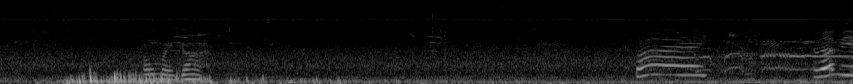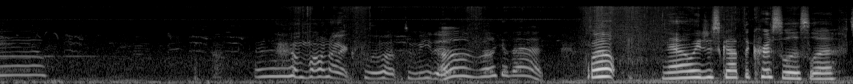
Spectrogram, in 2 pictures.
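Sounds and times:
faint outdoor rumble: 0.0s - 17.0s
rooster crowing: 7.0s - 9.7s.

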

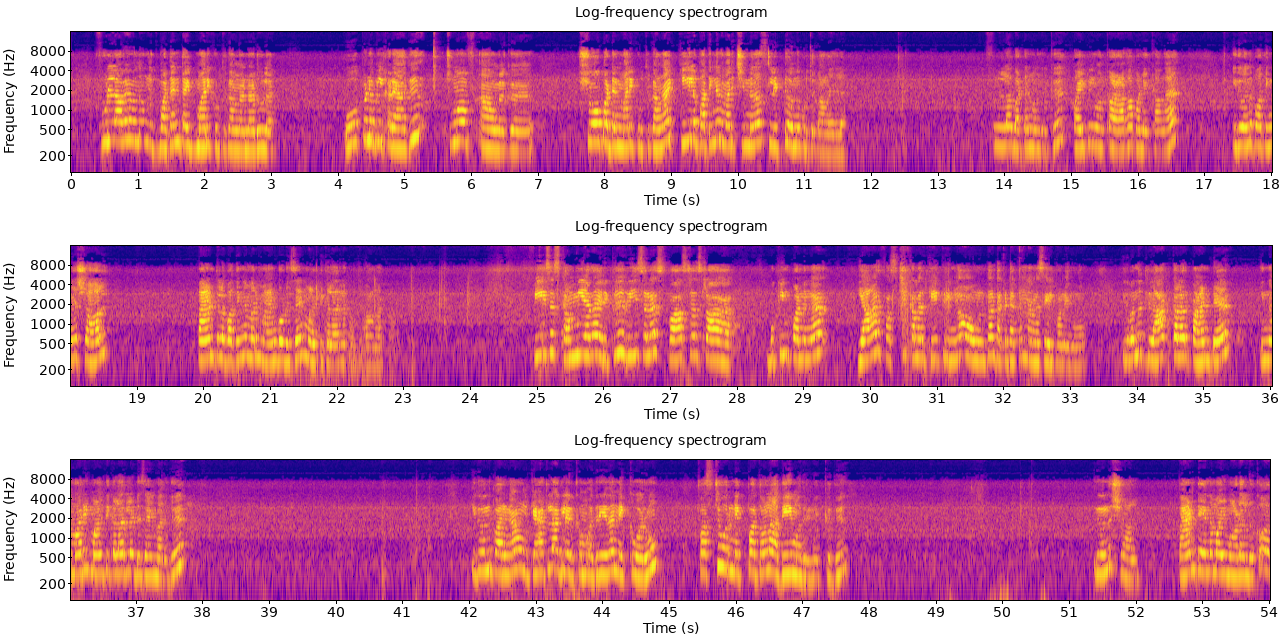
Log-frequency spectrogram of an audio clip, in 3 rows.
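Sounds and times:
faint hum: 0.0s - 54.0s
woman talking: 0.4s - 3.2s, 4.1s - 7.0s, 7.6s - 11.7s, 13.7s - 16.7s, 17.4s - 18.6s, 19.9s - 23.0s, 24.9s - 37.9s, 42.0s - 47.8s, 51.4s - 54.0s.

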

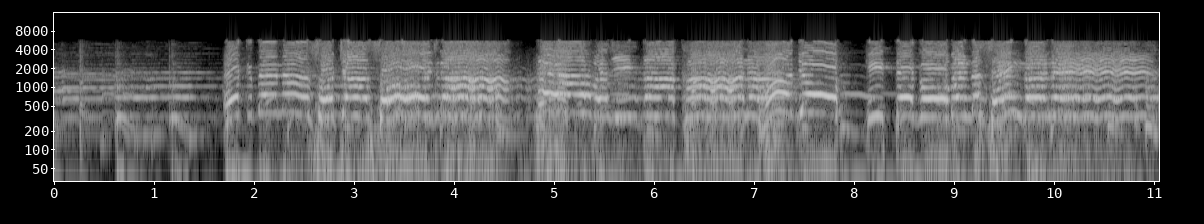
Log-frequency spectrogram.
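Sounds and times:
man singing chant-like melody: 0.0s - 11.0s.

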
